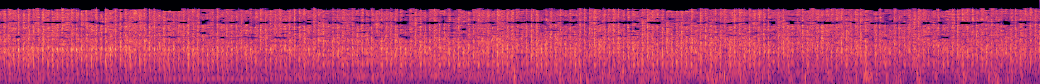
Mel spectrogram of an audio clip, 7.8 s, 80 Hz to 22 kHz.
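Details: Isuzu Panther diesel after repair for heavy oil consumption (10 liters used from Jakarta to Blitar), rear seal, engine mounting and injection pump serviced: steady diesel clatter at idle, even rhythm around three beats a second, no knock or misfire; normal idle.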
